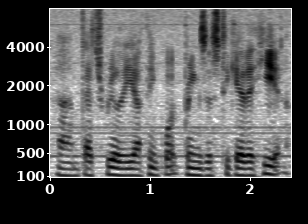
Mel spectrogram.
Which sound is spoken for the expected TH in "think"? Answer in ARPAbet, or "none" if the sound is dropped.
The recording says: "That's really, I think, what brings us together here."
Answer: TH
